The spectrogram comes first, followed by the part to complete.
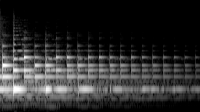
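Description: Tail of a news intro jingle: bright electronic chime notes repeating in quick echoes and fading away.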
